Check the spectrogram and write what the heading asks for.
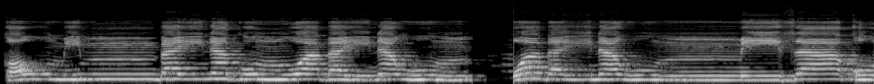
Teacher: تنوین میں جو نون کی آواز ہے اس کو ہم نے میم کے ساتھ بدل کر ادا کرنا ہے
